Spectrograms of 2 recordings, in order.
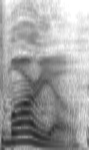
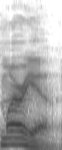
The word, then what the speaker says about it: Mario: You pronounce the A differently. – That's not wrong. My name. Yeah, it's Mario. We all know it's Mario, okay?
